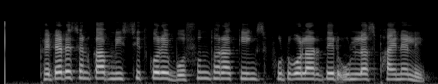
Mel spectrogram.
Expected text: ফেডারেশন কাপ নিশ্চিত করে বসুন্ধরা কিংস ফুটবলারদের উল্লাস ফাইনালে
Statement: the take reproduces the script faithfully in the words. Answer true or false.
true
